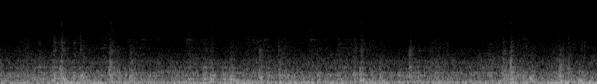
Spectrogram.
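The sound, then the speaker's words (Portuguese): A locomotive-drawn train rolls through the mountains of the Serra Gaúcha with a steady, continuous low rumble, faint rhythmic clacks of wheels on track repeating beneath it. The sound stays even throughout, with no voices. “contínuo da locomotiva vai gerando uma sensação de relaxamento.”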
